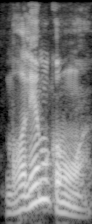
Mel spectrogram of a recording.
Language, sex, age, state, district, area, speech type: Assamese, male, 45-60, Assam, Tinsukia, urban, read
